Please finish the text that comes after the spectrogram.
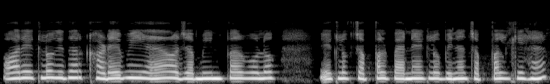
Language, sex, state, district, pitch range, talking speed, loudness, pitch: Hindi, female, Haryana, Jhajjar, 270-285 Hz, 240 wpm, -10 LUFS, 275 Hz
